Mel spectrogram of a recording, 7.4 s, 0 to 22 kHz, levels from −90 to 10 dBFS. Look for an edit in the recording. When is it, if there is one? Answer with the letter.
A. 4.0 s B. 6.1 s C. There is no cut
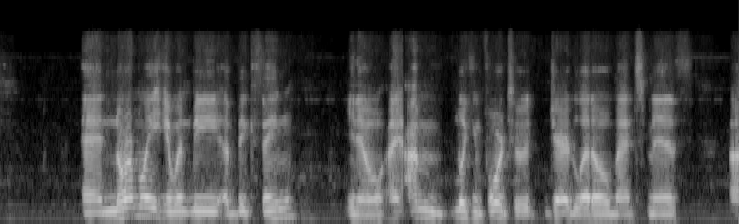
A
